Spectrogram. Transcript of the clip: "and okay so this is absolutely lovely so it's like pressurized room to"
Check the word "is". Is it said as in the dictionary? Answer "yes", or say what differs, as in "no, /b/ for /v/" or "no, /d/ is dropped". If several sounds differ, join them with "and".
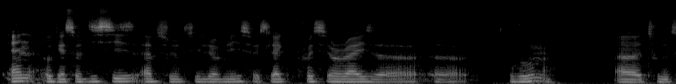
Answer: yes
